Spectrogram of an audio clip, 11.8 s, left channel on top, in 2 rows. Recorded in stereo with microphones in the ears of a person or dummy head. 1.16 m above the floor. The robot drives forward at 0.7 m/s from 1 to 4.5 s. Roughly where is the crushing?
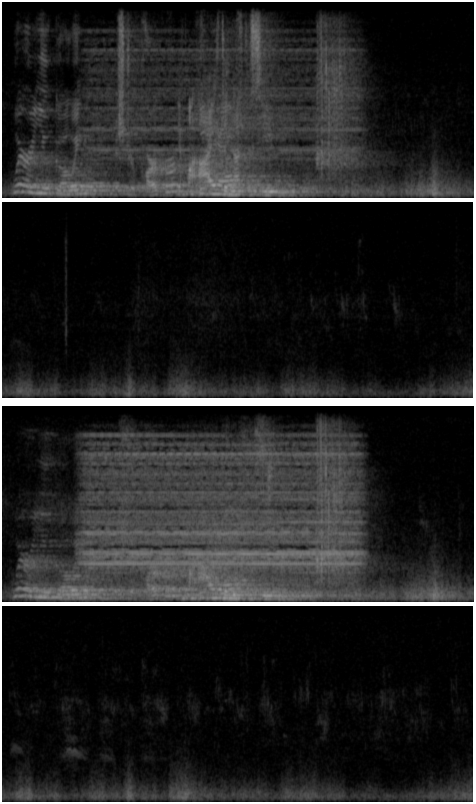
Right.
